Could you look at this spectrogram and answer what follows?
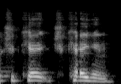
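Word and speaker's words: Chookagian: Lucky Lauren Murphy against Caitlin Blonde Fighter Chukagan.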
